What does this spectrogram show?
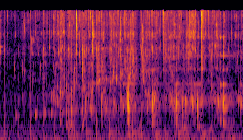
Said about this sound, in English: But if you are, then pour you a nice glass of Malort and just let it roll.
